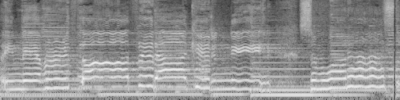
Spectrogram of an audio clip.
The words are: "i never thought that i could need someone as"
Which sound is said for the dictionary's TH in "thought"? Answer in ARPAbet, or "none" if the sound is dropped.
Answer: TH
